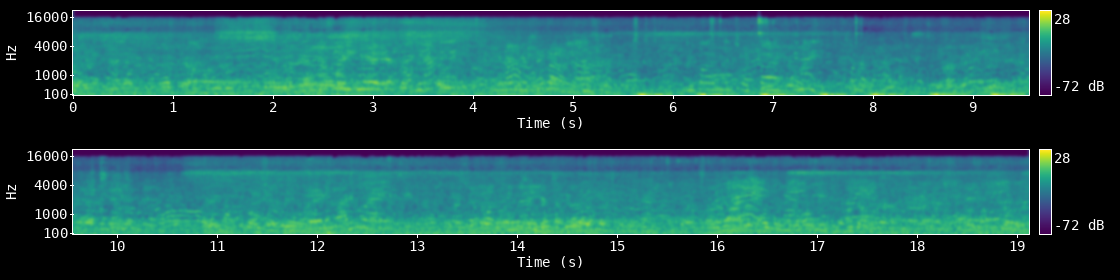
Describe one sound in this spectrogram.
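Adult men chat casually nearby.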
